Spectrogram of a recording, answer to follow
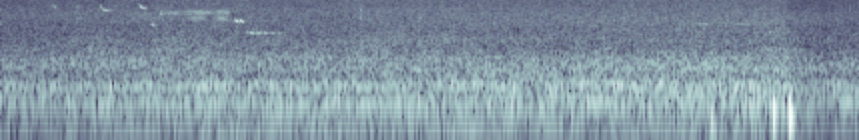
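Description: Honeybee colony buzzing steadily from an open hive box, a dense even hum of many bees. A couple of sharp clicks sound just before the end.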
